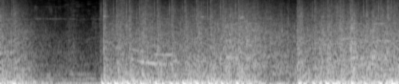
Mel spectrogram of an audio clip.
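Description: A pistol fires rapid shots.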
